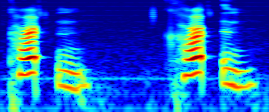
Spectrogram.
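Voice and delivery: curtain with a curled r then a stopped t and n; American curtain. Shown as a demonstration. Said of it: "구부리다가 은".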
